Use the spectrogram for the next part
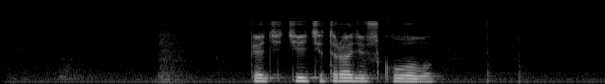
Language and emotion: Russian, sad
